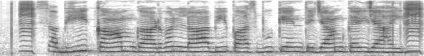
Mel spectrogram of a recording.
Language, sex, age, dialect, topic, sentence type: Magahi, male, 18-24, Western, banking, statement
